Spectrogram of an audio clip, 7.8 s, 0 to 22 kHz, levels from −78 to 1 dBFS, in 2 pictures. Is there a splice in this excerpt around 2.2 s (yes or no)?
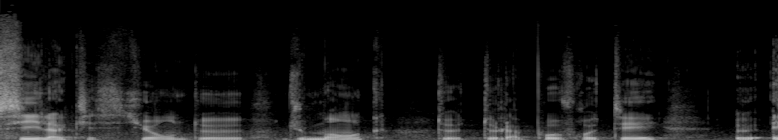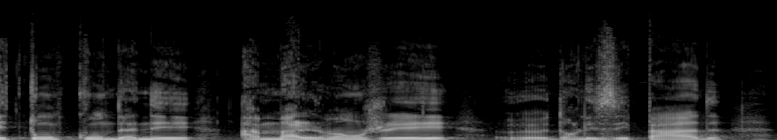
yes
